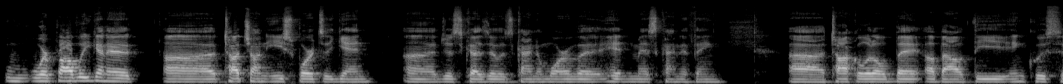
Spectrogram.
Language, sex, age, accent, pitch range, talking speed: English, male, 20-39, American, 120-135 Hz, 180 wpm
